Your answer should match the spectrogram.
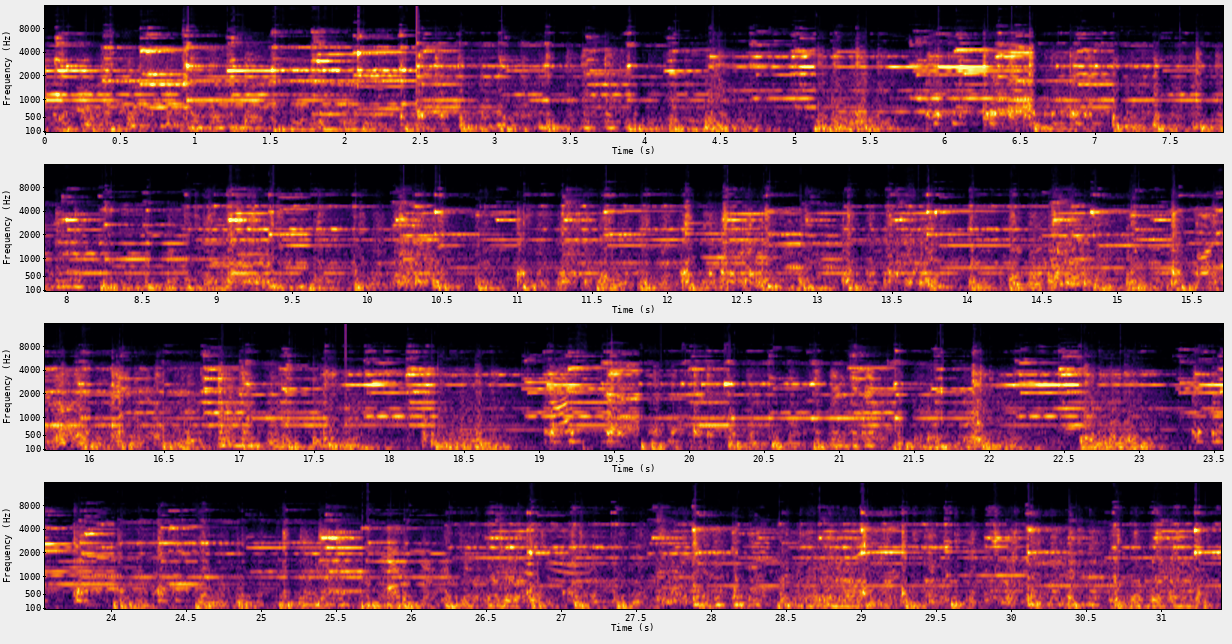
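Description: Drum and lyre band playing, with bell lyres and other mallet percussion carrying the melody over drums.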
